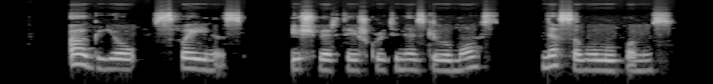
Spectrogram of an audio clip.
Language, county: Lithuanian, Šiauliai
